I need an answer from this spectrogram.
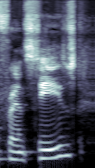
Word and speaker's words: Franzese: joined by the one and the only Michael francese am I pronouncing that correctly you are there you got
